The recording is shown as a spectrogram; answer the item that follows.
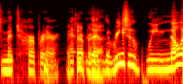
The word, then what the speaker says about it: Meterpreter: help hear people say meterpreter meta Predator it's meterpreter the reason we know it's an interpreter is because it is a combination of Metasploit and interpreter it is the Metasploit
